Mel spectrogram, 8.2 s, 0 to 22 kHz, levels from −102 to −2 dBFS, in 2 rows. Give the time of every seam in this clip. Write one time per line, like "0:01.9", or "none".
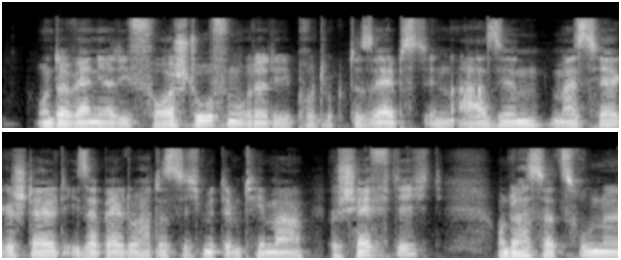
0:06.2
